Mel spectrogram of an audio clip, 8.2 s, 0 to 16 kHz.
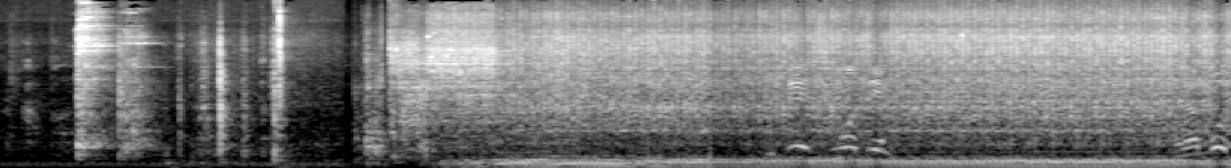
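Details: VAZ 2107 that stalled while driving and would not restart, after revival and adjustment: a few clunks, then catches and settles into a steady, even idle with no knocks or misses; crankcase check shows little blow-by, healthy engine.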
